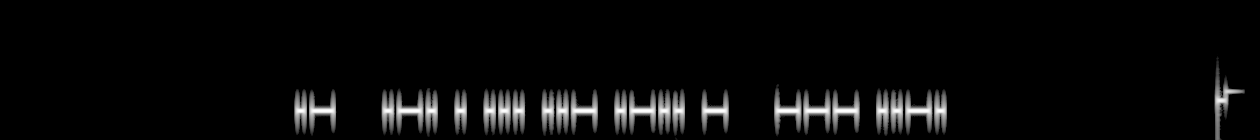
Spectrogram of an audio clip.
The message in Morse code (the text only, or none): A RESULT OF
